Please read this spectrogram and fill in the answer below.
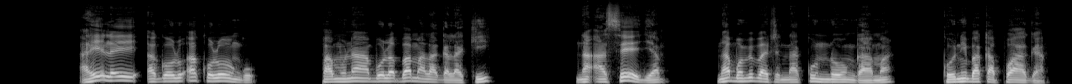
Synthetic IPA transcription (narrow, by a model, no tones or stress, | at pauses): a̰hɛlɛɛaɡɔluʔakɔlɔŋɡu | pamunaːbɔlabamalaɡalaki | na̰ʔasɛɟa | nabɔmbibatɛnakun̩dɔŋɡama | kɔnibakapwaɡa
